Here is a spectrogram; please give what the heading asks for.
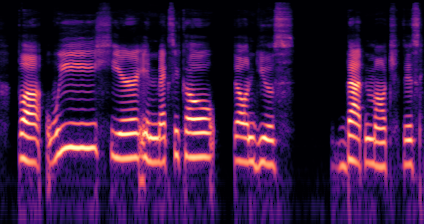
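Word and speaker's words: México: Mexico, we pronounce that in Spanish, Mexico. Like H, Mexico, Mexico.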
